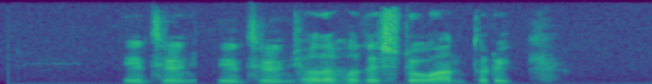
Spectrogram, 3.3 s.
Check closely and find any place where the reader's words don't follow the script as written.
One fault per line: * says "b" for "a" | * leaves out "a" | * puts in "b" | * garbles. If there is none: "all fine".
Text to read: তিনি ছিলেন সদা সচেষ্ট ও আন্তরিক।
* puts in "তিনি ছিলেন"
